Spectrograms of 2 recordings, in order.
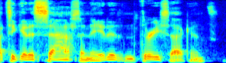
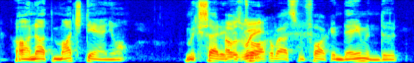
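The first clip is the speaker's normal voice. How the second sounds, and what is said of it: Put-on Boston accent. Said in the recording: “That was ... doing a Boston accent”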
